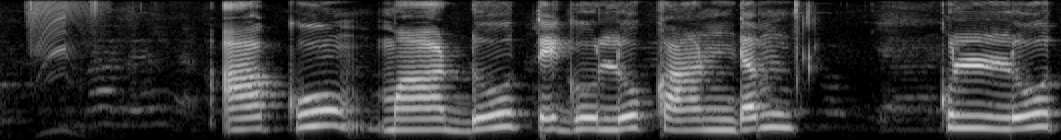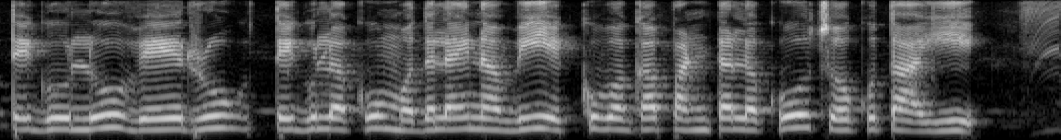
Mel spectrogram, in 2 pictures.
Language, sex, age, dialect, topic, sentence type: Telugu, female, 46-50, Southern, agriculture, statement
